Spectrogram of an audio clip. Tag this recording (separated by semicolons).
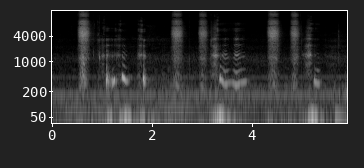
sound; crying; Man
